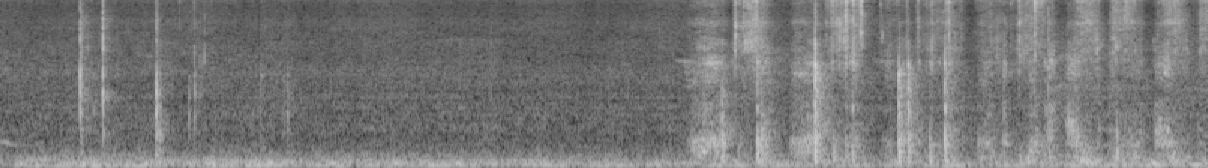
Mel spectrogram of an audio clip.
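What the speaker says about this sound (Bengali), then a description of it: "আম্মা বাটাবাটি করতেছে কাঁচামরিচ বাড়তেছে" Spices and green chilies are ground on a grinding stone in a village kitchen, a rhythmic rasping scrape that starts faint and becomes a loud run of repeated strokes, with talking throughout.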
